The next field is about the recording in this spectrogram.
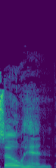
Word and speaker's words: Samhain: All right, so the ancient Celtic festival of Samhain, it's pronounced Sohin, I think that's how you say it.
